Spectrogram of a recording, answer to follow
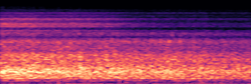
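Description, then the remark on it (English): A steady, hissing wash of ocean surf rolling onto an empty beach on an early fall morning, continuous and moderately loud with no distinct single crash, gently easing off toward the end. No voices. “You hear the waves, feel the breeze ever so gently off of the ocean.”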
